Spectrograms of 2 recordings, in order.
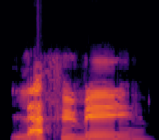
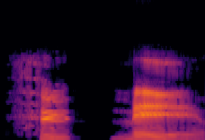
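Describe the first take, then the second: First: Said in the usual way. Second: "fumée" as fu, then mée, with a pause between; syllable by syllable. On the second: Shown as a demonstration. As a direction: sound out "fumée" in two separate beats. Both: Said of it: "L'association de ces syllabes donne".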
